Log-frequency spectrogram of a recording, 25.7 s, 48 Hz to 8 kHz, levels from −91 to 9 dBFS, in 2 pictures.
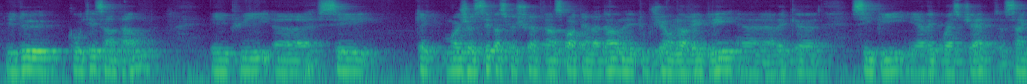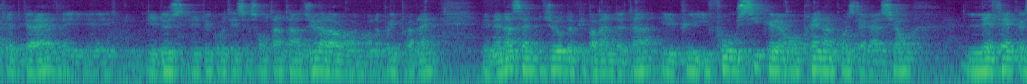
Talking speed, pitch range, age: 175 wpm, 100-115 Hz, 60-79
